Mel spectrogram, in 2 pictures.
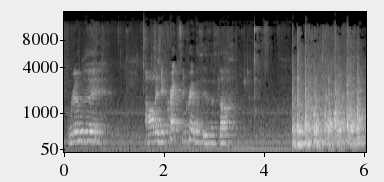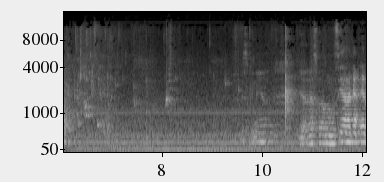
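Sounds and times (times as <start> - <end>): water splashing into a sink: 4.6 - 7.2.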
